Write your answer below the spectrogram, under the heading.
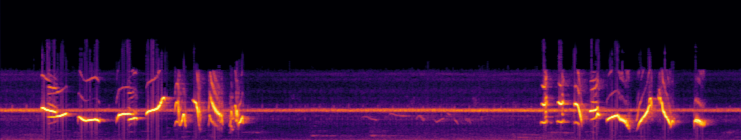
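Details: Morning song of an oriental magpie-robin in the 'căng lửa' style: two bursts of rapid whistled and chattering notes, rising and falling sweeps, separated by a few seconds of pause, over a constant high-pitched background tone.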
